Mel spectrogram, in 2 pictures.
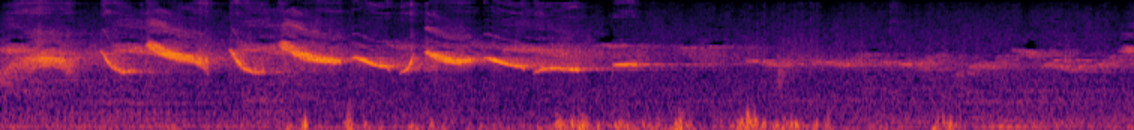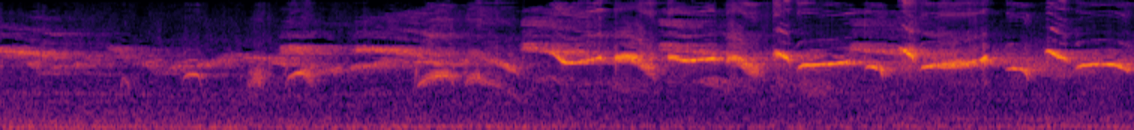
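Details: A Chinese hwamei, a young bird in its third season, newly fledged with fresh plumage and not yet competition-hardened, sings loud, rich whistled phrases in a fast varied stream, repeating and sliding notes with barely a pause; a few low knocks sound behind.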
